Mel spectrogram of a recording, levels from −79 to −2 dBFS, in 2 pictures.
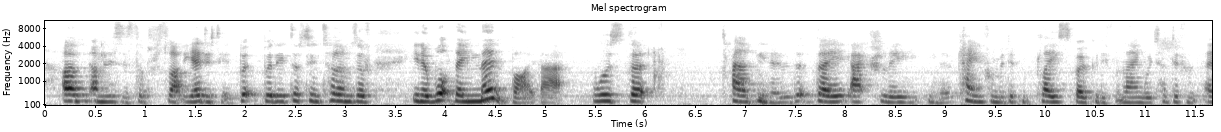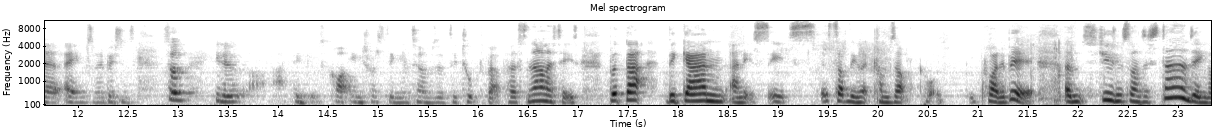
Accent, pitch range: British, 205-245 Hz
